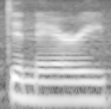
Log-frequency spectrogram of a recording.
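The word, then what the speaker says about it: Dyneri: this hybrid word of based off dinero daenery but it's spelled d-y-n-e-r-i because you know you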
